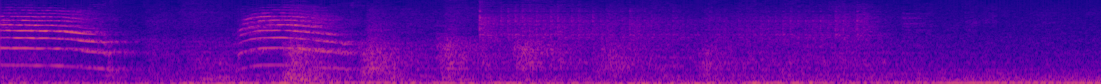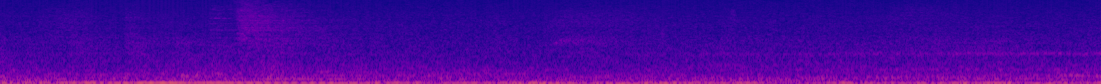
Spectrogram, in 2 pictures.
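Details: Rescued kittens meowing while being fed; two loud, drawn-out, falling meows in the first two seconds, followed by steady low rumbling and faint eating noises with no further clear calls.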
